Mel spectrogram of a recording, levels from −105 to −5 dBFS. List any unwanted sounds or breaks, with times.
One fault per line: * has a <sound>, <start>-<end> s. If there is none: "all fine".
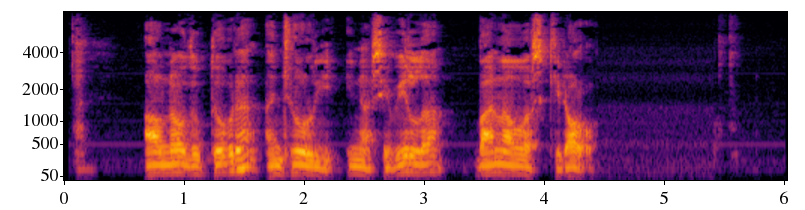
all fine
